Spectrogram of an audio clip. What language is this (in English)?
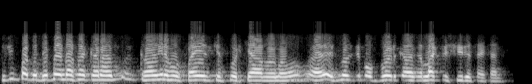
Kashmiri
